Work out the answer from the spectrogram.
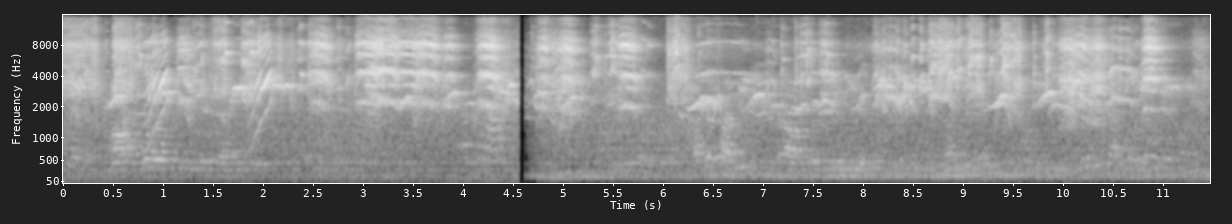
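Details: Noisy parrots in a dense chorus of harsh squawks and screeches, overlapping almost without pause, with one brief break in the middle.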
